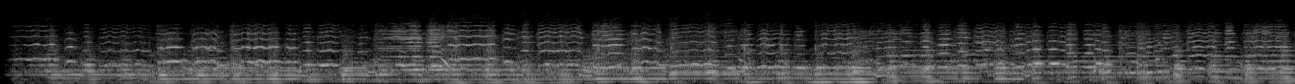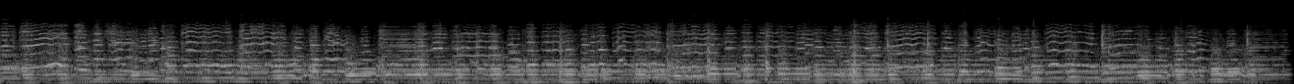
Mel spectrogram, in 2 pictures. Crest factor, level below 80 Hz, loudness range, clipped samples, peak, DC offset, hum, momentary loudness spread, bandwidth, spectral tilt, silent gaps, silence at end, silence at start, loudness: 16 dB; -56 dBFS; 2 LU; under 0.1%; -14 dBFS; under 0.1%; none; 4 LU; 15 kHz; -4 dB/octave; none; 0 s; 0.05 s; -30 LUFS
